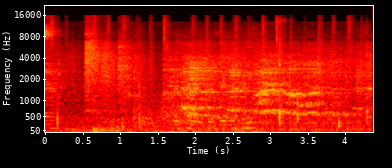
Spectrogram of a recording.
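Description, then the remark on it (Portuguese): A man, the mayor's son, shouts agitatedly at the door of the municipal council chamber, his raised voice carrying over a steady murmur of crowd noise and commotion, with no clear words coming through. “Exaltadíssimo, gritando para todo lado aqui.”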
